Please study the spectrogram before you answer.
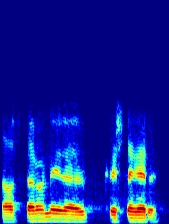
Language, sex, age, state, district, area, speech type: Telugu, male, 18-30, Andhra Pradesh, East Godavari, rural, conversation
